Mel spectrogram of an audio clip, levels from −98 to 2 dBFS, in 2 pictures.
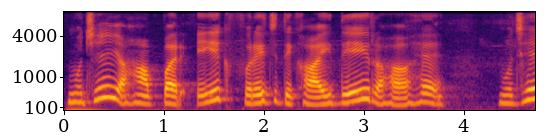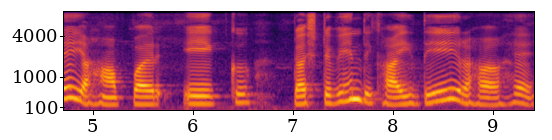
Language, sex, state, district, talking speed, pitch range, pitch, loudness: Hindi, female, Madhya Pradesh, Katni, 115 wpm, 180-220 Hz, 195 Hz, -16 LUFS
